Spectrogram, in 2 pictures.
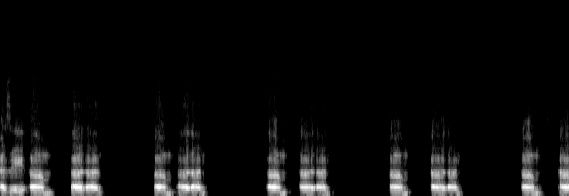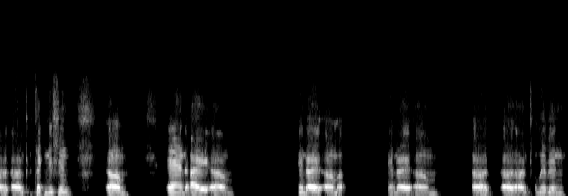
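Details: Adult man with severe stuttering with speech blocks and pushing words out, recorded at an early coaching session before smooth speech training; repeated filler sounds and repeated words are heard; stuttering.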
